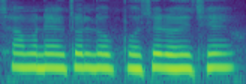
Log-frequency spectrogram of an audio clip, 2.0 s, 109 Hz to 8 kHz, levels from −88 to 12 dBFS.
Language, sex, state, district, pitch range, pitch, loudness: Bengali, female, West Bengal, Cooch Behar, 245-260 Hz, 255 Hz, -10 LUFS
